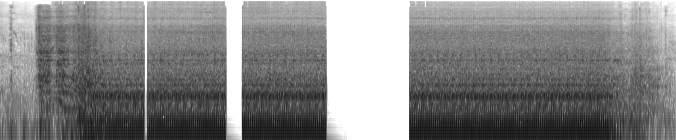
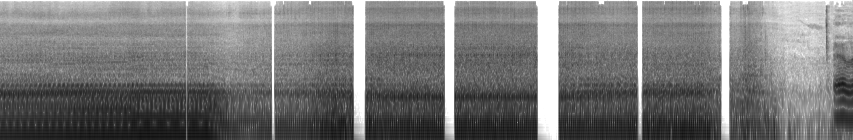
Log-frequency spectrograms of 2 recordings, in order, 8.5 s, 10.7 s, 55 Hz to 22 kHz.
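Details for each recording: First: Kubota F3680 diesel 4x4 72-inch mower: it had earlier run out of fuel through a weak-battery fuel pump, and the injectors were cracked and bled. Now the starter catches quickly and the engine settles into a smooth, steady low idle; normal start and idle. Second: Kubota F3680 diesel 4x4 mower: engine runs rough, then stumbles and sputters with cut-outs and black smoke; it ran out of fuel, likely because the fuel pump got too little power during earlier battery problems.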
